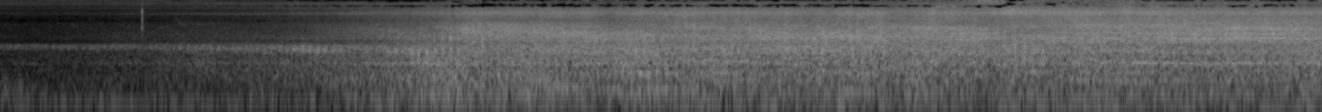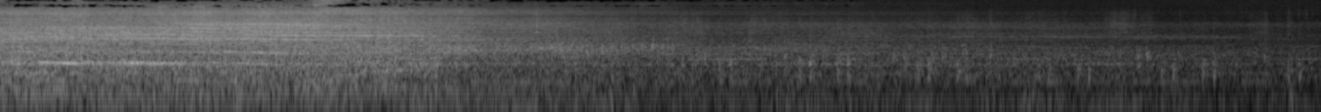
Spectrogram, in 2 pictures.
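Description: ICE high-speed electric train passing at speed. Its rolling noise builds, stays loud for about fourteen seconds, then fades as the train runs away; faint whining tones slide down in pitch near the middle.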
